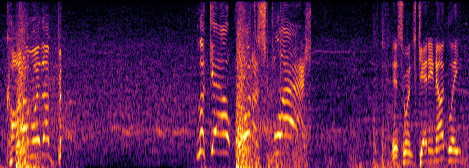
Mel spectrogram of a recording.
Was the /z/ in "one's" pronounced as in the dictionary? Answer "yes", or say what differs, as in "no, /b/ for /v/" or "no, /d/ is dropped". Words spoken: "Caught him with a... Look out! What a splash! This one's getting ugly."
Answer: yes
